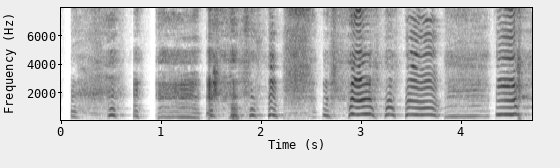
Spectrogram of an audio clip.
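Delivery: unhinged high laugh; imitated shrieking laugh. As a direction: cackle like she's losing it. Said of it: "she's going".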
